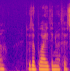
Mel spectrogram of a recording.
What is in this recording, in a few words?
"blaidd", Welsh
